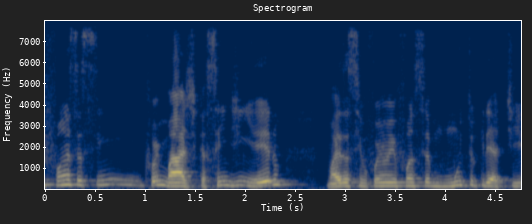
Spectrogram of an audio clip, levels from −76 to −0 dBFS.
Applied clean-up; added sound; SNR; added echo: none; none; none; none.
